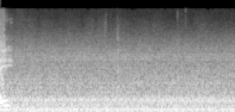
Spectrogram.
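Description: Steady road and engine noise heard inside a truck's cab while driving at highway speed: an even drone with a low steady hum.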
